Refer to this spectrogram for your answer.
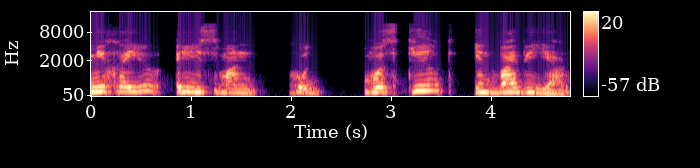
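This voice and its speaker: A somewhat breathy woman at a medium pitch, very slow in pace, with ordinary pitch variation. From Ukraine. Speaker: candle lighter at memorial. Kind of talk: memorial tribute. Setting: memorial program.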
